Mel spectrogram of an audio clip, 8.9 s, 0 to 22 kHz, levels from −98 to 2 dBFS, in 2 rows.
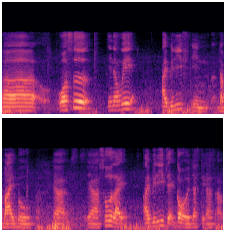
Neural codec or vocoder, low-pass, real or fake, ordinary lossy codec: none; 7.2 kHz; real; Opus, 64 kbps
